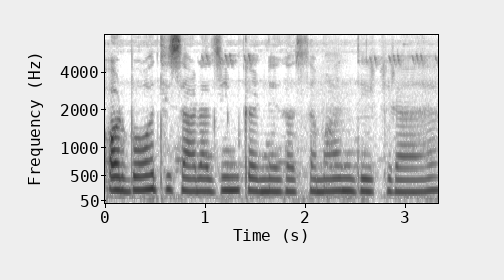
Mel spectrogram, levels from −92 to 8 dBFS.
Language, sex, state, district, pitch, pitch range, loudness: Hindi, male, Bihar, Katihar, 225 Hz, 220-235 Hz, -22 LUFS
